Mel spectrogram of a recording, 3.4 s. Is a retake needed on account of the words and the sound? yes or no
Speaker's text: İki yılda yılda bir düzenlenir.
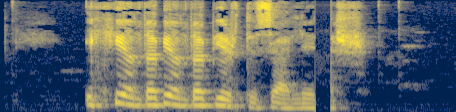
yes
